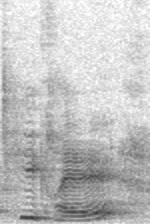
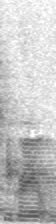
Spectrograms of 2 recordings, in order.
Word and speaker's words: Tigre: I have this man, Chef Tigre. And how do you pronounce it actually? Tigre. Tigre. Tigre. Tigre. Tigre. It's a, if you do, if, even in French, it's tigre.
